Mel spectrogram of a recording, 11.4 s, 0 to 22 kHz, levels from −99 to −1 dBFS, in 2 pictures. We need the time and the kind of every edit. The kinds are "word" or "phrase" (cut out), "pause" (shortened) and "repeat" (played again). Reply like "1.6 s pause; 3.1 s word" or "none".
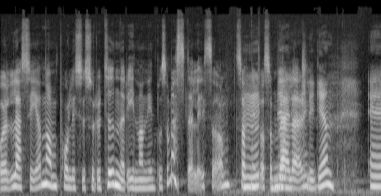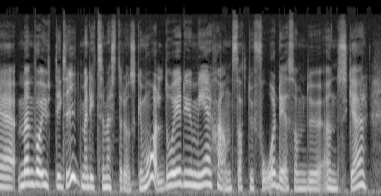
2.3 s word; 3.8 s word; 6.6 s word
